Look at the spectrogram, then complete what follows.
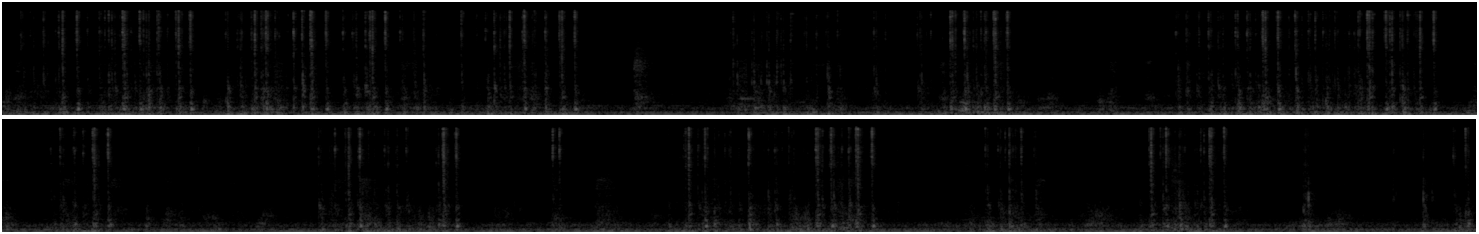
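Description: Typing on a laptop keyboard: bursts of rapid key clicks broken by short pauses, over a steady low hum.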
